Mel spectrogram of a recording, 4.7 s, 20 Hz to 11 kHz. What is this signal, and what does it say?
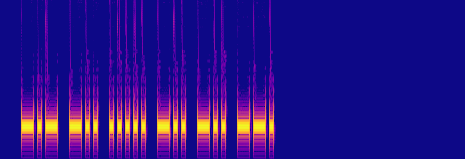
Morse code, heard as a keyed tone, about 30 wpm, 700 Hz. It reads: KD5DDG
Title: USA Call Signs - 6 Characters - Repeated 2x - 30wpm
